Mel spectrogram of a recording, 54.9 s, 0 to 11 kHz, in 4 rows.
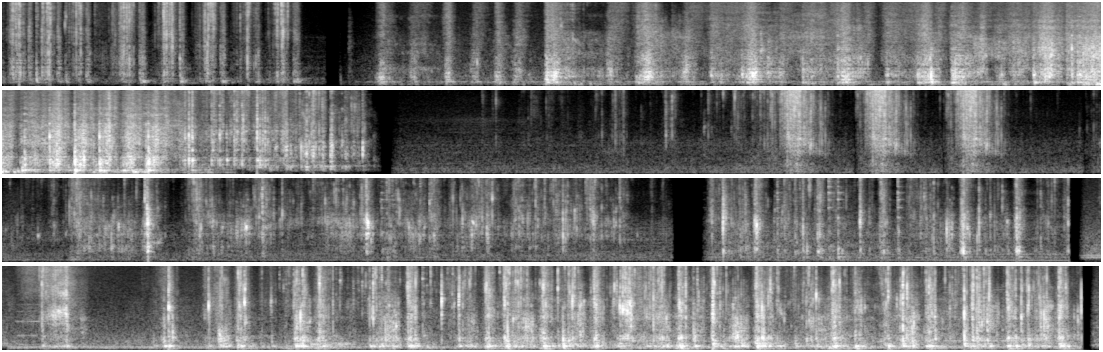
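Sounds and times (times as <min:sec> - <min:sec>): wet slime squelches: 0:27.2 - 0:40.8, 0:43.0 - 0:54.8
slime crackling and popping: 0:43.8 - 0:54.7.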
